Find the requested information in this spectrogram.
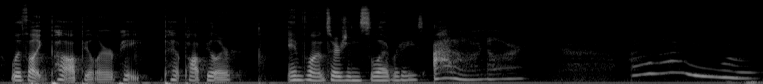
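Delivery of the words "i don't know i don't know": high breathy whisper trailing off. Real, not acted. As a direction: whisper it, rising into a squeak. Whispered then high squeak.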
